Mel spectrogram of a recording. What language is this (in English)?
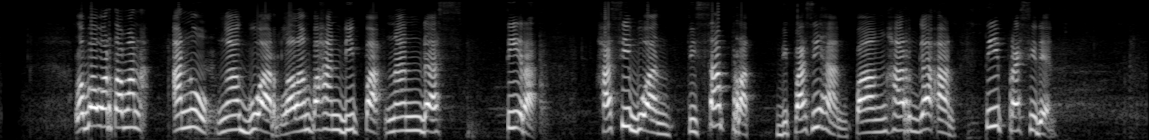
Sundanese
